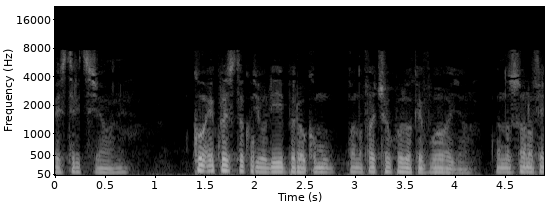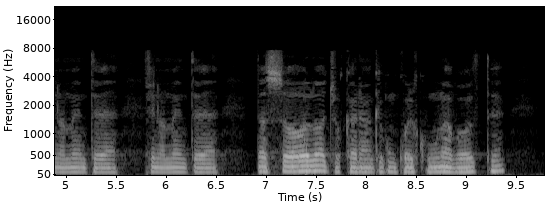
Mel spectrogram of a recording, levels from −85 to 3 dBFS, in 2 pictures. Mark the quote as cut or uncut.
cut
